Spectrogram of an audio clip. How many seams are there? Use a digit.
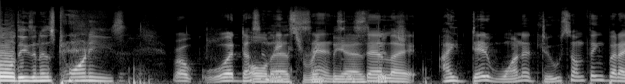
1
